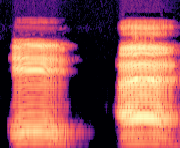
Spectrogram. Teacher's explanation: यहाँ कंठ और तालु दोनों से मिलकर बना है ए और ए। अब कंठ ओष्ठ का बात करें तो कंठ और होठ मिलकर जहां बने हो, ओ, औ, तो इसको हम लोग कंठ ओष्ठ में रखेंगे। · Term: कंठ तालु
